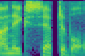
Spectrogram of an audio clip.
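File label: "unacceptably", US English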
